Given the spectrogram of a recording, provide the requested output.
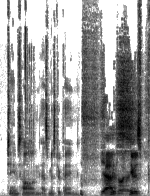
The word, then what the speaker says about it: Hong: I was just gonna say, does it not sound like how do you say his name? James what? Hong. Hong? Hong. Hong How do you spell it? Hong. H-O-N-G. Okay. Exactly like you said.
